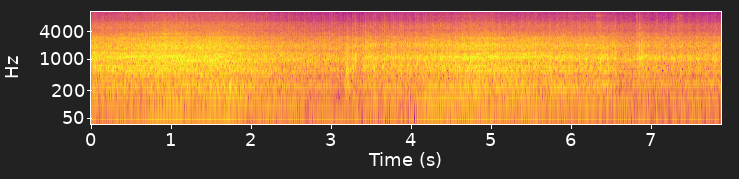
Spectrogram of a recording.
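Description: A loader bucket scrapes and clanks.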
